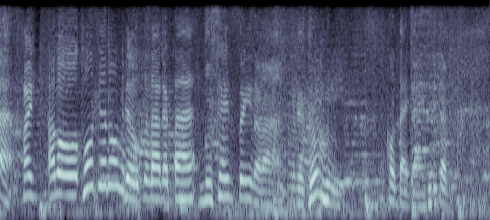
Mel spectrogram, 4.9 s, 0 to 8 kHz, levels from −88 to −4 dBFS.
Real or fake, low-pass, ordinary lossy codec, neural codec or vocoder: fake; 7.2 kHz; none; codec, 16 kHz, 1 kbps, X-Codec, HuBERT features, trained on general audio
